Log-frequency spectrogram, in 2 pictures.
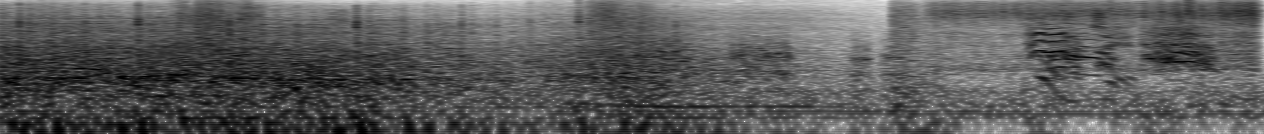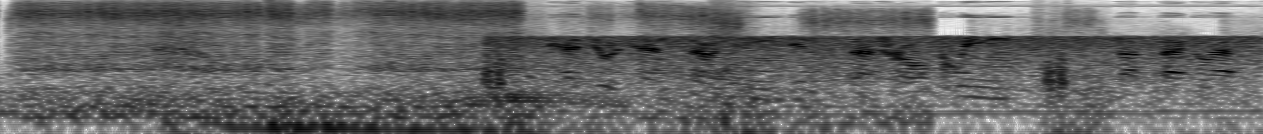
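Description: A vehicle crashes and tumbles with metal thuds.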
